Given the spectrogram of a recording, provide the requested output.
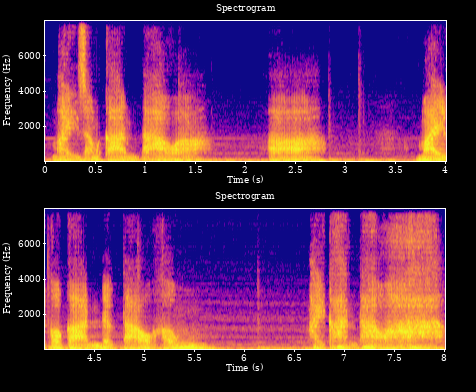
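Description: A man voicing a cruel demon that has possessed a girl, taunting with a gravelly growl. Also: rumbling low, fairly even intonation, a bit bright, soft background music, pitched below the performer's own voice, full character voice. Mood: menacing taunt. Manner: taunting, drawn-out sneering.

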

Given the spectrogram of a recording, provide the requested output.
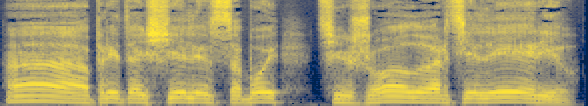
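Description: A man reading an audiobook, voicing a brutal male vampire thug with slow, loud, jeering threats. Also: mid-range voice, dry recording, clean studio sound, close to an everyday voice. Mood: menacing.

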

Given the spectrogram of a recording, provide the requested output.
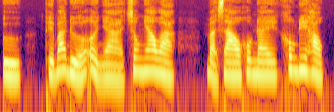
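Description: A woman's voice: fairly high pitch, unhurried, a little mellow, no echo, lightly acted. Woman playing a stern caring aunt, firm questioning tone, dry sound. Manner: scolding, questioning.

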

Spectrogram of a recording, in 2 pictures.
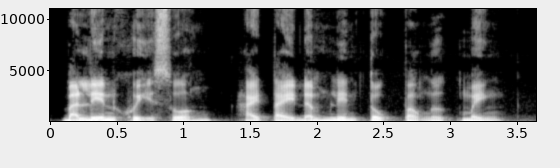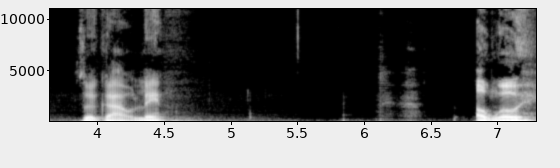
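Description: Deep-voiced man narrating a ghost story. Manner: grave, dramatic storytelling.

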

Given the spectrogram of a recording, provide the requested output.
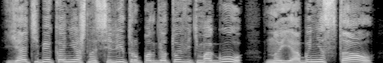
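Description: A jittery, cowardly stoner moonshiner who whines and squeals his excuses, as a male audiobook reader puts him on. The voice sits much higher than the reader's own and comes out loud and pushy. It is a dry, close recording. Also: moderate pace, no room sound. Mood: pleading. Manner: whiny, pleading, squeals. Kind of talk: audiobook character voice.

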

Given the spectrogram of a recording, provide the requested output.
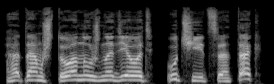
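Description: A man voicing a cheerful, pushy teenage drow girl for a storybook reading, in a bright, bouncy and teasing voice. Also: fairly high pitch, sing-song, normal speed, no room sound, studio quality, voice pushed up.

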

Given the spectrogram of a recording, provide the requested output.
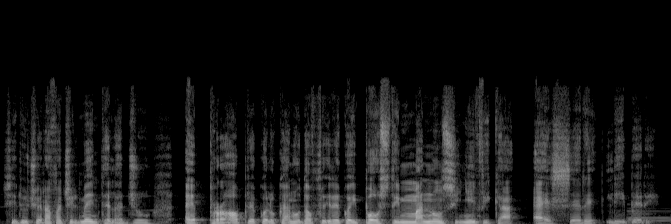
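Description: A man's voice: mid-range voice, animated, normal speed, husky. A male reader voicing a bitter, sick old grandmother who speaks with scorn. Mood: scornful. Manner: scornful, harsh.

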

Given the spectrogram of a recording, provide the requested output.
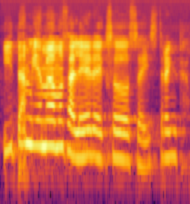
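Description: A Mexican woman delivers a sermon in a high, bright voice. She is animated and lifts her tone to act out prayers and questions. Her voice trails off into a long reverb from the church hall. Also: normal speed, a little hiss or hum. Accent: Mexican Spanish. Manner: animated, acts out prayers in a raised voice. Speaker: preacher.

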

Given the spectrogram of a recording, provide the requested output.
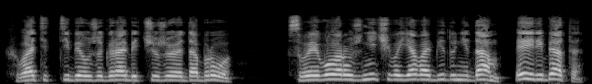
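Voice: medium pitch, level tone, moderate pace, fairly bright tone, dry recording, natural voice. A reader voicing a proud, defiant young nobleman in an audiobook, speaking firmly with a raised voice. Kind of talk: audiobook reading of character lines.

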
